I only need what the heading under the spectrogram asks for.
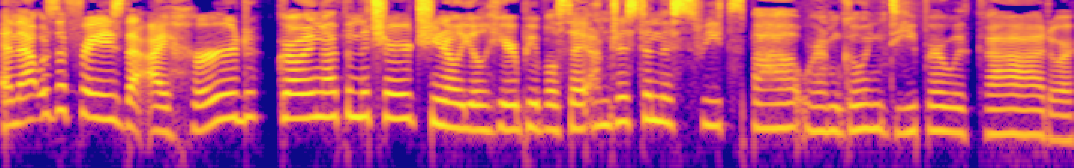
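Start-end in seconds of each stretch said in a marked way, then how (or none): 3.9-7.0 put-on breathy voice. Imitating people heard growing up in church: imitating a breathy churchgoer. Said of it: "it's always breathy".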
